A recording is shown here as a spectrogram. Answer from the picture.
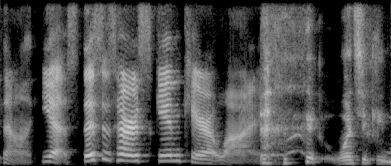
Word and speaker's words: SKKN: a makeup line called Skin let me see what it is skin let me show you peeps because everybody think I'm saying it wrong and I'm not oh it was both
